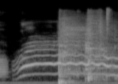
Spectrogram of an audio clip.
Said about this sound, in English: Good girl. Lucy, the Amazon parrot, says no.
